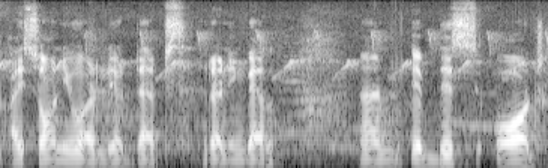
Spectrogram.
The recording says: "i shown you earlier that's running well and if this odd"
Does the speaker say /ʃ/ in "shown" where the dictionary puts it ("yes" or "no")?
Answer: no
